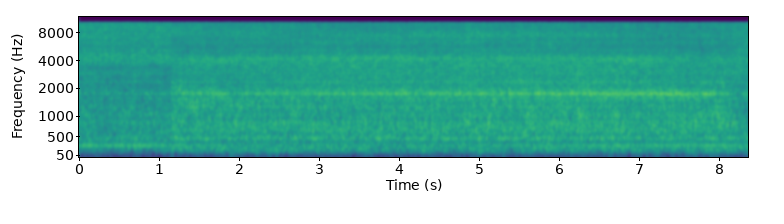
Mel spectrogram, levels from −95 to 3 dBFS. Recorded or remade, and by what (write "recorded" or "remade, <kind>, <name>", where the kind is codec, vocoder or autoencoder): remade, codec, HILCodec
